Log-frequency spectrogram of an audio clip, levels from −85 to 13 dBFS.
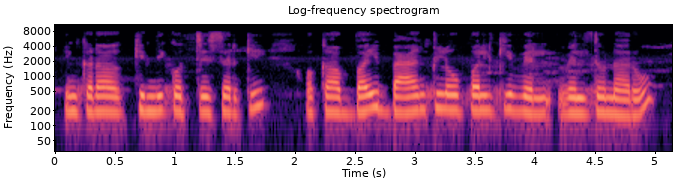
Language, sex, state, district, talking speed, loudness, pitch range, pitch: Telugu, female, Telangana, Hyderabad, 95 wpm, -16 LUFS, 190-210 Hz, 200 Hz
